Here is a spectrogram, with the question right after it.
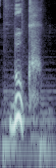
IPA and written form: buk (Boek)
